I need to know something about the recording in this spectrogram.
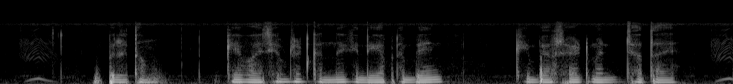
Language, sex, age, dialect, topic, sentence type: Hindi, male, 31-35, Marwari Dhudhari, banking, statement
